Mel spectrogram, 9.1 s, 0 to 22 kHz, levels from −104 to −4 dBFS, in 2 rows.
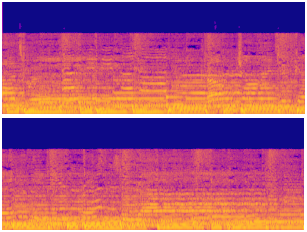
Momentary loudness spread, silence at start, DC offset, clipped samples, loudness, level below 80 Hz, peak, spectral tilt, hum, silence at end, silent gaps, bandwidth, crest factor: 1 LU; 0 s; under 0.1%; under 0.1%; -20 LUFS; -26 dBFS; -6 dBFS; -6.5 dB/octave; none; 0 s; none; 8.2 kHz; 12 dB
